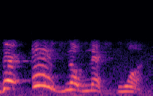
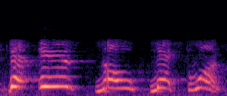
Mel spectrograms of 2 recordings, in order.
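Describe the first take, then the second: First: Said in the usual way. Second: "There is no next one" said very slowly, each word leaned on; slow emphatic repeat. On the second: Shown as a demonstration. Speaker driving "There is no next one" home to hesitant members, slow and emphatic. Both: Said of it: "Did you hear me?".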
